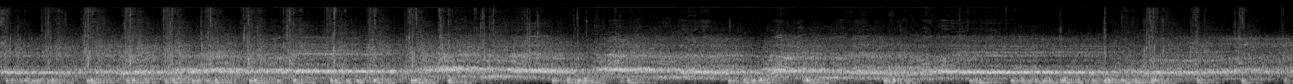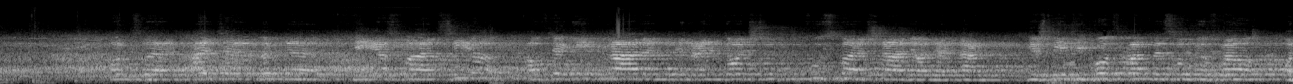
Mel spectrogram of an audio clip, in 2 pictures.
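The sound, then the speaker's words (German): A crowd of over 26,000 spectators at the Millerntor-Stadion in St. Pauli chants together in loud, rhythmic unison before a second-division match of FC St. Pauli on Sunday, 3 February 2013, voices swelling and pulsing steadily for about twenty-five seconds, the tone shifting to a higher, more scattered roar in the second half. “dann holen wir den Chor der über 26.000 Zuschauer, die heute dieses historische Spiel miterleben werden.”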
